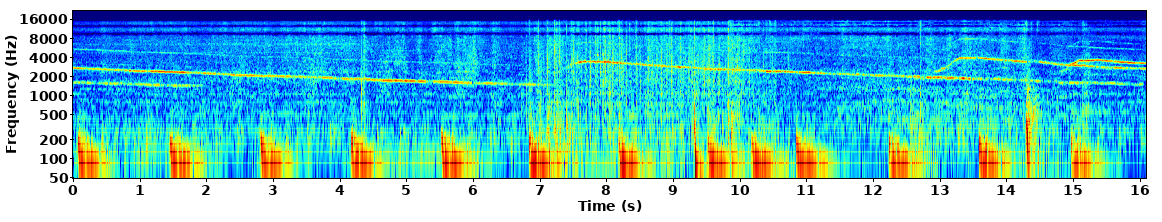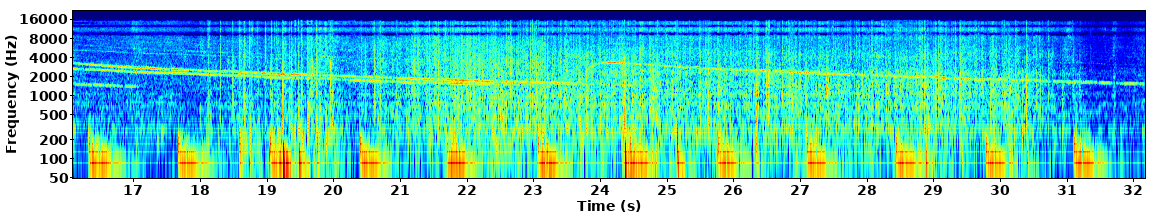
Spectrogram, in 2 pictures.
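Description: Fireworks on a castillo tower burning: long whistles that slide slowly down in pitch, several overlapping, over steady crackling with a few sharp bangs. Music with a steady bass beat plays underneath.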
